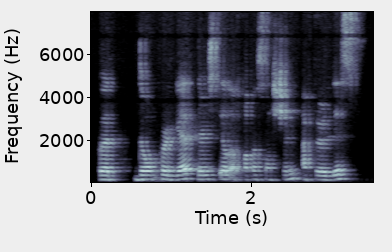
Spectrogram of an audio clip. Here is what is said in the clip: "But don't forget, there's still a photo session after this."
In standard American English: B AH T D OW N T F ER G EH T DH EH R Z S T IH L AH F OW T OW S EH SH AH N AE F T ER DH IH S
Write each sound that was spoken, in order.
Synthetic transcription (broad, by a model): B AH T D OW N T F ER G EH T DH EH R S T IH L AH P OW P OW S EH SH AH N AE F T ER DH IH S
